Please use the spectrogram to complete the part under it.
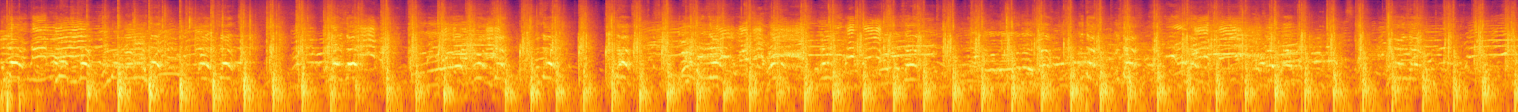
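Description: A crowd claps in a fast steady rhythm.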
